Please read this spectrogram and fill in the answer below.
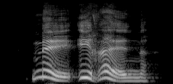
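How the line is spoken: Displeased exclamation. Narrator (French): s'écria la comtesse d'un ton mécontent

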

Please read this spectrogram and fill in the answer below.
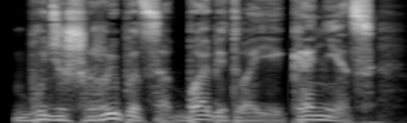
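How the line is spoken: Male voice hissing in ear. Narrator (Russian): прошипел мне в ухо мужской голос

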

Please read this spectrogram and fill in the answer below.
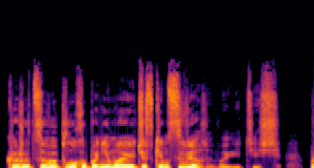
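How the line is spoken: Said through teeth. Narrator (Russian): процедил Тимофей, вонзая в меня злобный взгляд

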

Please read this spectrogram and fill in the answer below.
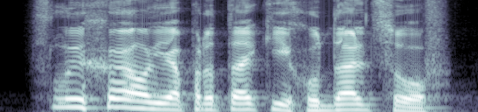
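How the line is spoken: Gloomy statement. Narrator (Russian): мрачно сообщил светляк

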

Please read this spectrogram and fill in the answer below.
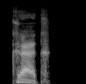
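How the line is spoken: Stammering mutter. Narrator (Russian): Заикаясь, пробормотал он

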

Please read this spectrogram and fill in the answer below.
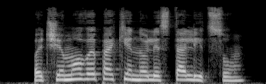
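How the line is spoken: Dry inquiry. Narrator (Russian): сухо осведомился его светлость

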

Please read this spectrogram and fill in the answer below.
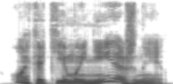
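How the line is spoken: Indignant snort. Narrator (Russian): Наташа возмущенно фыркнула

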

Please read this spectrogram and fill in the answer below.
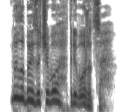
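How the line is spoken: Sighed. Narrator (Russian): вздохнула она

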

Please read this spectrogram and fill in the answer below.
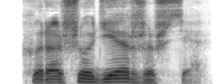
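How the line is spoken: Whisper. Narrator (Russian): шепнул мне Дан

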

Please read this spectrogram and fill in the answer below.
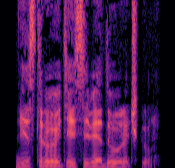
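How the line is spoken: Smirking. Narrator (Russian): хмыкнул я

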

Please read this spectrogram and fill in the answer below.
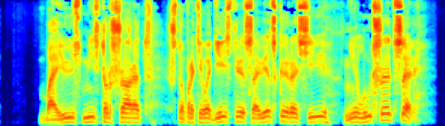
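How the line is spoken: Grumbling. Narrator (Russian): проворчал Дэвид

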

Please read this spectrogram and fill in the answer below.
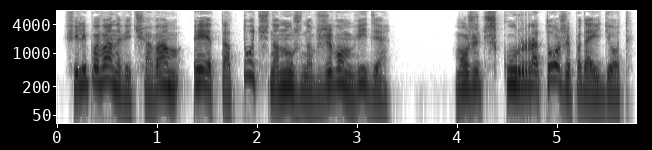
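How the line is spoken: Growl. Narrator (Russian): рыкнул вран

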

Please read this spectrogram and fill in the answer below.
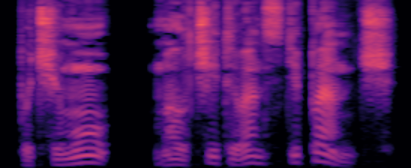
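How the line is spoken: Quiet question. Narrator (Russian): тихо спросил Горелов

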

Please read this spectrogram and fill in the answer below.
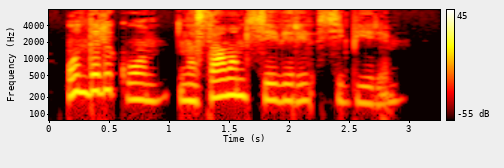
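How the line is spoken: Calm female reply. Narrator (Russian): ответила она спокойно

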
